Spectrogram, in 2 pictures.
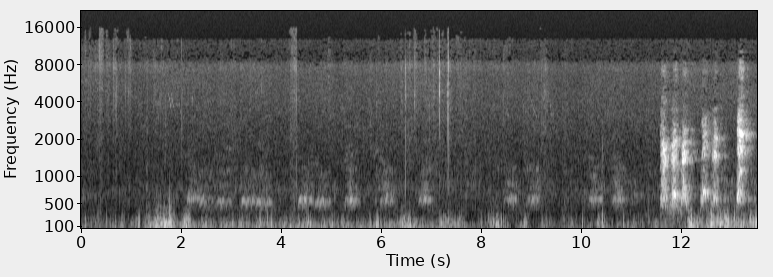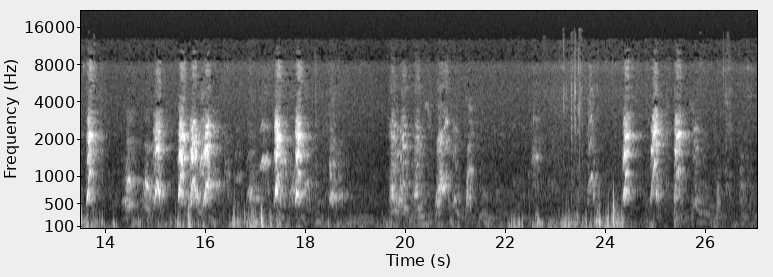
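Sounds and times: dog barking: 4.4s - 6.3s, 10.2s - 11.0s, 11.6s - 18.9s, 19.7s - 21.5s, 23.6s - 26.0s.

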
